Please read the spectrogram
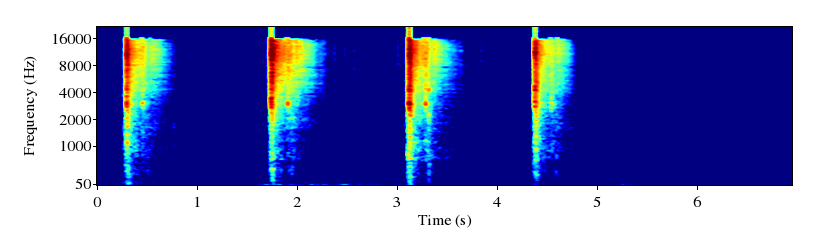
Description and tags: Toaster Pop, A
Raw audio of a toaster popping recorded from four different perspectives.
An example of how you might credit is by putting this in the description/credits:
The sound was recorded using a "H1 Zoom V2 recorder" on 17th April 2016.
Pop, Popping, Release, Toast, Toaster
